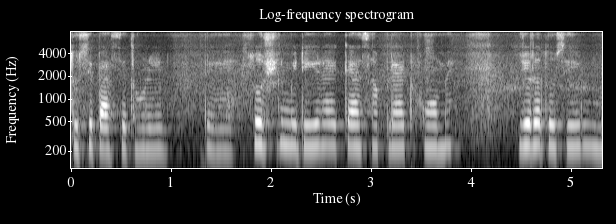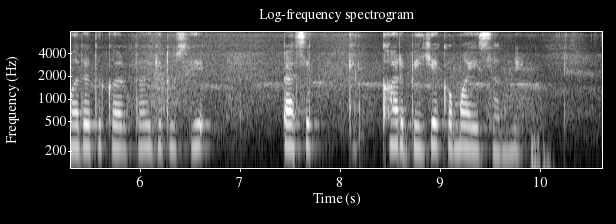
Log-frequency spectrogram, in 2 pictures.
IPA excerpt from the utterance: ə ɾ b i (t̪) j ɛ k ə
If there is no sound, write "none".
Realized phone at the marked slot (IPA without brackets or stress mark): none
